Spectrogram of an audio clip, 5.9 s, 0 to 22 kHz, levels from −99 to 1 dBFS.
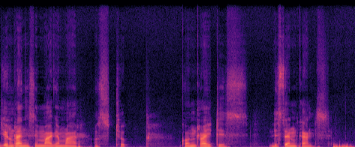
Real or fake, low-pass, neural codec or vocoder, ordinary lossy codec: fake; none; codec, 44.1 kHz, 7.8 kbps, Pupu-Codec; none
